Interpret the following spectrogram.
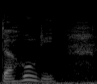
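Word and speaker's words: Djehuti: that we're taught by tahuti or as we properly actually spell it with a d it's like DJ pronounced in a way of dahudi that's also known as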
